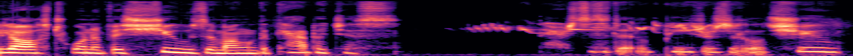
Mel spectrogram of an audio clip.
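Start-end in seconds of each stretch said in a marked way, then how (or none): 2.7-4.2 hushed aside; whisper. Real, not acted. Storyteller whispering to children about the lost shoe. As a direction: breathe it as a secret to listeners.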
